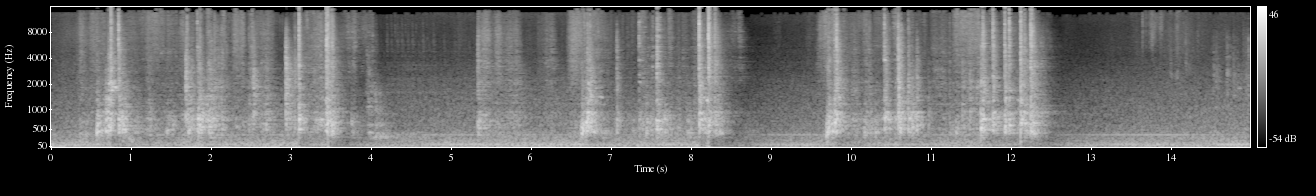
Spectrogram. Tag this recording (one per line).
close
mailbox
open
small
tin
